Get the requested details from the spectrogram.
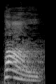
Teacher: Pai, que é uma abrida de boca só, ó. Os dois ficam juntos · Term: semivogal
